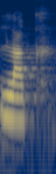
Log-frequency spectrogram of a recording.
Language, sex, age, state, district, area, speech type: Punjabi, female, 30-45, Punjab, Amritsar, urban, spontaneous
